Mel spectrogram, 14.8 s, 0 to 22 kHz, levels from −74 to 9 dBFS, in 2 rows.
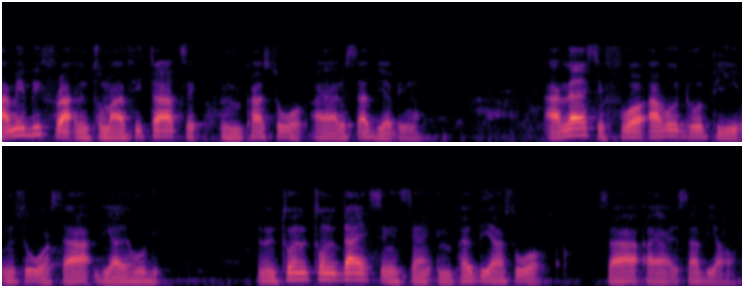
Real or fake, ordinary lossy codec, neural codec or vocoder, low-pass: fake; Opus, 32 kbps; codec, 16 kHz, 2 kbps, FunCodec, trained on LibriTTS, 25 frames a second; 7.2 kHz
